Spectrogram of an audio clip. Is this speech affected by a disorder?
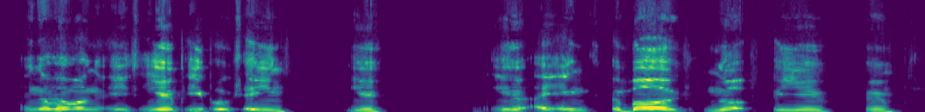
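Yes: cerebral palsy; wheelchair user.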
